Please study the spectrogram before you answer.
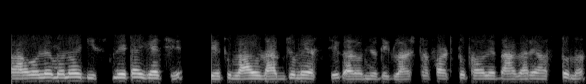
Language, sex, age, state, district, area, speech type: Bengali, male, 18-30, West Bengal, Bankura, urban, conversation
